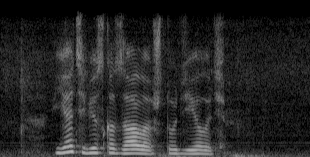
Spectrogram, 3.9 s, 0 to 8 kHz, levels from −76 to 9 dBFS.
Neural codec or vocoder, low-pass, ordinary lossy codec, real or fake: none; 7.2 kHz; AAC, 48 kbps; real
